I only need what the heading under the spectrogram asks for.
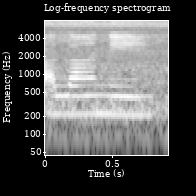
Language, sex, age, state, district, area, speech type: Telugu, female, 18-30, Andhra Pradesh, Kakinada, rural, spontaneous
